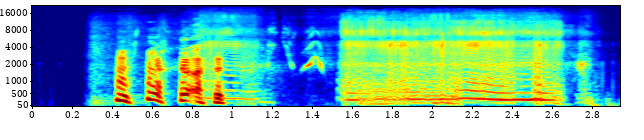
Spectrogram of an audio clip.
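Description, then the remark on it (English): A few short voiced bursts, then a long, buzzy, sustained fart noise made by blowing into cupped hands over the mouth: a fairly loud imitation lasting over a second. “This one's place hands over mouth, make fart noise.”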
